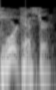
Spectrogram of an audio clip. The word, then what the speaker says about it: Worcester: W-O-R-S-T. – It's Worcester. – It's Worcester. There's no H, but it's like Worcester, and it somehow turns into Worcester.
